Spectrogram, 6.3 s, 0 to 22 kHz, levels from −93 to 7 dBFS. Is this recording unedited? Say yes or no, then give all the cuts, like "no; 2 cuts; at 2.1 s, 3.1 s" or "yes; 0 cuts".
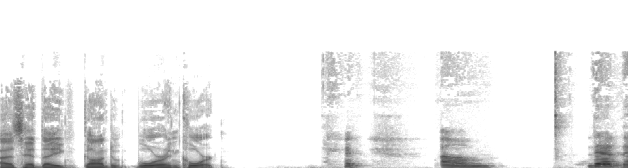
no; 1 cut; at 4.3 s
